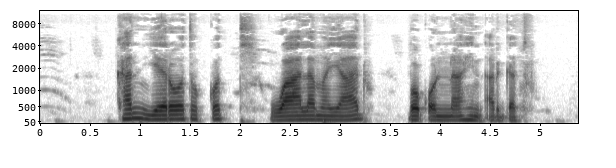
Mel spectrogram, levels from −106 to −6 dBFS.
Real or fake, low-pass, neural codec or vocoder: real; 10.8 kHz; none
